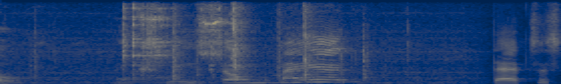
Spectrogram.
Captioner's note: machine clicking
